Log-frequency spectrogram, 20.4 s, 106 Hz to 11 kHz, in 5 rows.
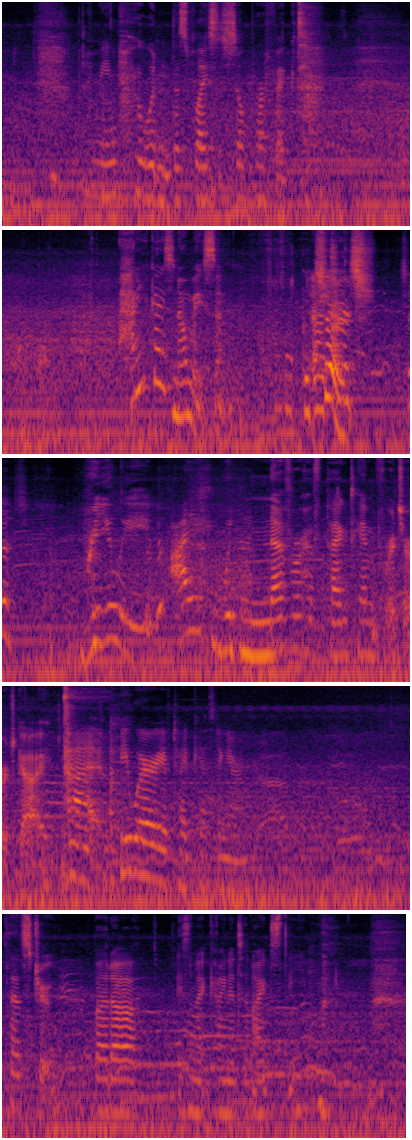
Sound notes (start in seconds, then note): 2.7 sighs; 12.5 chuckles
